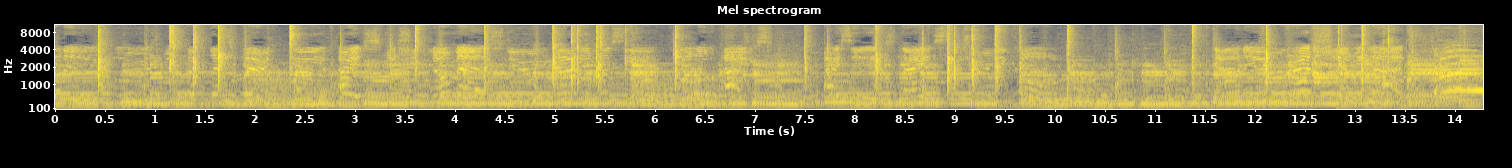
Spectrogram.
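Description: Guitar strummed in a steady rhythm, playing chords through an instrumental stretch of a song.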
